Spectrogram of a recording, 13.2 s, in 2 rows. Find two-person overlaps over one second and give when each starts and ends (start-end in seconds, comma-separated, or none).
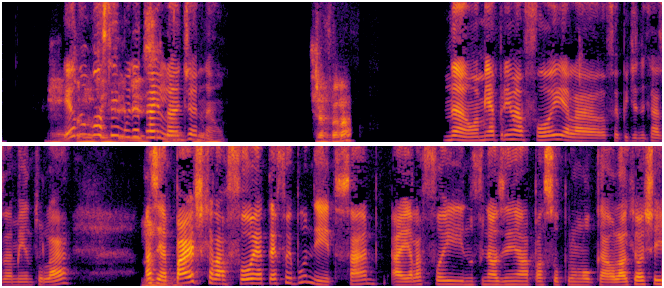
0.6-2.1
